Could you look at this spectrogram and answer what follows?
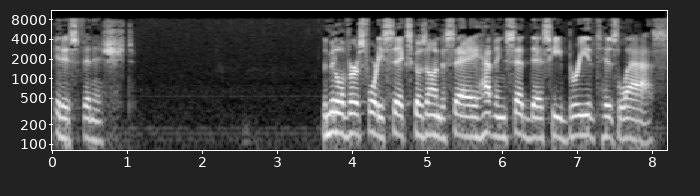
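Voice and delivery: low, soft, solemn delivery; hushed preaching. Real, not acted. Preacher recounting Jesus choosing to die, hushed and solemn. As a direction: drop right down and tell it reverently.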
